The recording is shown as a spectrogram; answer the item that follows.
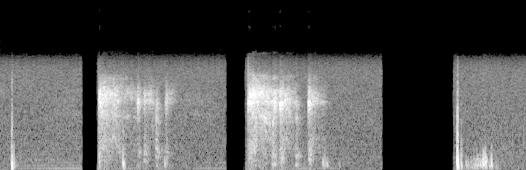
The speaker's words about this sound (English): Pardon me. Here comes a cough.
